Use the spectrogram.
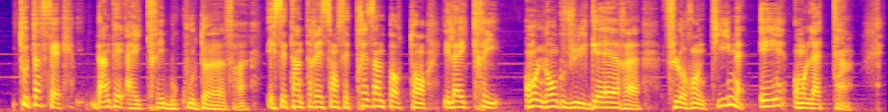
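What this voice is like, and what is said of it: Italian accent speaking French. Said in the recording (French): “vous avez ce magnifique accent italien”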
